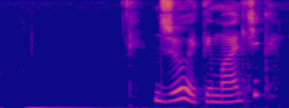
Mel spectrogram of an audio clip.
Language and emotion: Russian, positive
